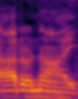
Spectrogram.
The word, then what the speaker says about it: Adonai: now between Elohim and Adonai. It's based on midrash that we understand that Elohim is the aspect of justice and y vave adoni pronounced adonai is the aspect of mercy.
